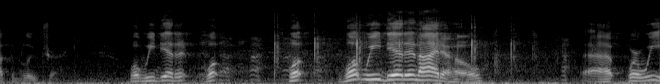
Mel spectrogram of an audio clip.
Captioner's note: laughter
